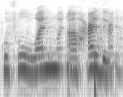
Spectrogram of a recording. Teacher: یہاں ون پر تنوین ہے لیکن آگے حمزہ ہے اور یہاں غنہ نہیں کیا جائے گا۔ کفوا احد، دال پر قلقلہ ہوگا، احد۔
